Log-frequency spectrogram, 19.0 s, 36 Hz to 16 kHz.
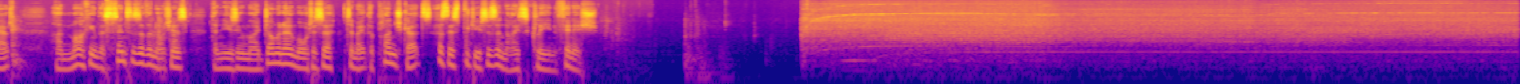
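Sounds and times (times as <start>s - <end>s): dust extractor running: 10.1s - 19.0s
power tool motor whine: 10.1s - 19.0s.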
